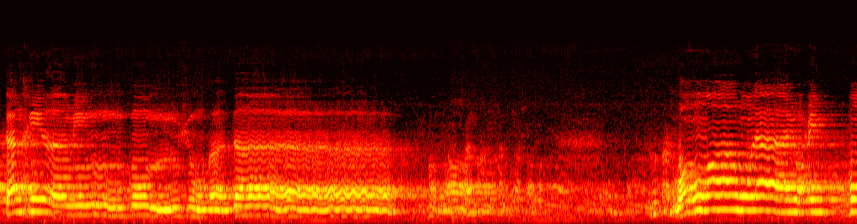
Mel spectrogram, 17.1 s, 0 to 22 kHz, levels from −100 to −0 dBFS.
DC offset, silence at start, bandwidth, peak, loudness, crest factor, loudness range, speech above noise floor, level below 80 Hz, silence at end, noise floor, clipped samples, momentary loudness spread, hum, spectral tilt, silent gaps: under 0.1%; 0 s; 4.8 kHz; -12 dBFS; -29 LUFS; 16 dB; 13 LU; 22 dB; -68 dBFS; 0 s; -50 dBFS; under 0.1%; 19 LU; none; -9 dB/octave; none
